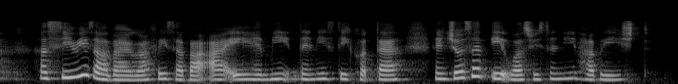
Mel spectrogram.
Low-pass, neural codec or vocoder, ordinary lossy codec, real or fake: none; codec, 16 kHz, about 1 kbps, DyCAST, with the encoder's durations; none; fake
